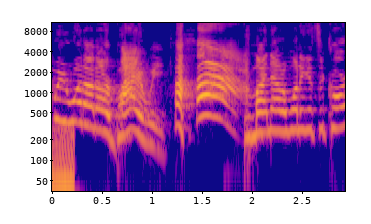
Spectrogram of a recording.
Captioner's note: weird laughing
